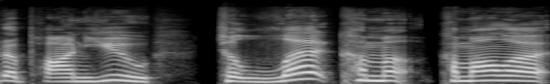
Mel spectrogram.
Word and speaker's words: Kamala: you to let Kam Kamala I almost said cila this has gotten into my head I forget who mispronounced her name is Camila but it's it's incumbent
